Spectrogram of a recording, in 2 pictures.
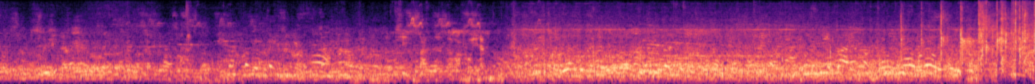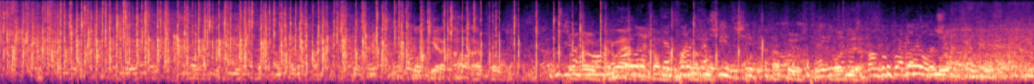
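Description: Several men and women chat and greet each other nearby.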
